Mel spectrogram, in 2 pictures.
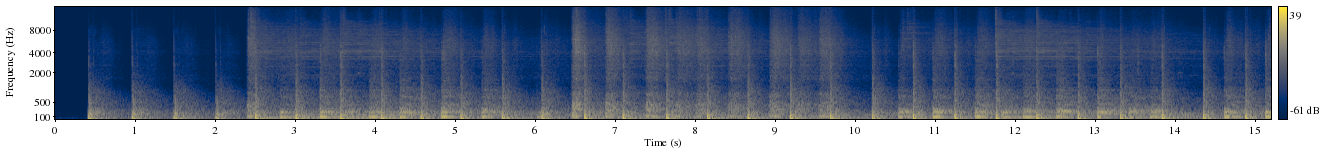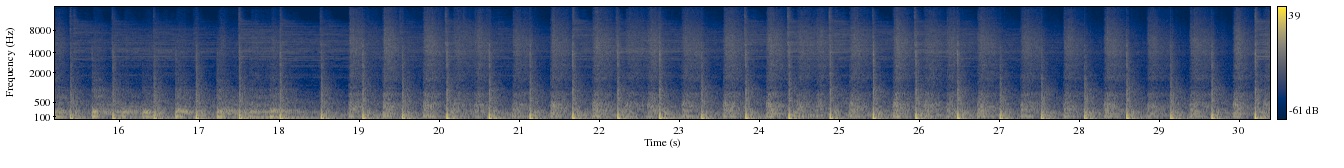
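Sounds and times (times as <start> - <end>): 
drum interlude: 0.4 - 30.3.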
